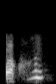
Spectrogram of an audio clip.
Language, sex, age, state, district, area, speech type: Bengali, male, 18-30, West Bengal, Cooch Behar, urban, conversation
